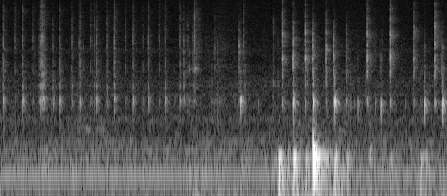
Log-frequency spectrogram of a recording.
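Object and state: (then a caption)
Plastic game controller. Fingertips and nails tap and scratch the back and grips of a hollow black plastic Xbox One controller. A quick, uneven run of light, dry clicks sounds over a soft low hum, with one louder tap near the four-second mark.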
